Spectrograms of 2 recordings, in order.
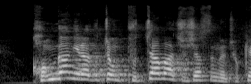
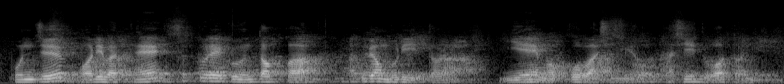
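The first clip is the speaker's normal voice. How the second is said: scripture reading; 7 semitones lower, 4 dB quieter than usual. Acted. Reads scripture passage aloud.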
